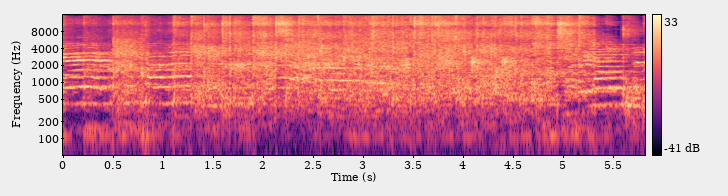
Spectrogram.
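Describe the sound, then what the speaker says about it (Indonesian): A crowd, including children, applauds in a room, with loud, dense clapping filling nearly six seconds and a brief voice at the start and end. "Oke, tepuk tangan."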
